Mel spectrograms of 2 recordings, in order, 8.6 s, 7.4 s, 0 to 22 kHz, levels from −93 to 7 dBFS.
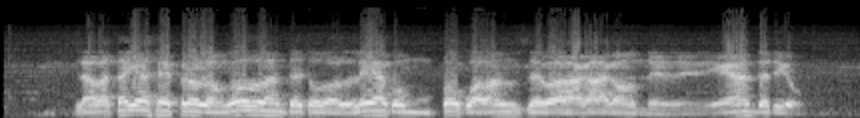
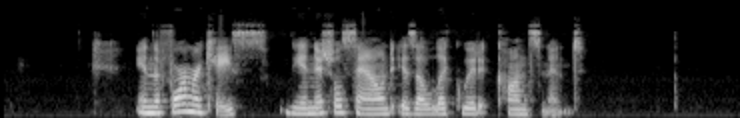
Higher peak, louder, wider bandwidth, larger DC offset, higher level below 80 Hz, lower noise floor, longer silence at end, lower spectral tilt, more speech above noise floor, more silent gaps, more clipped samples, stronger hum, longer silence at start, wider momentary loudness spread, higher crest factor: about the same, 0 dBFS vs -2 dBFS; first, -11 LUFS vs -18 LUFS; second, 7.8 kHz vs 9.6 kHz; neither; first, -52 dBFS vs -58 dBFS; second, -45 dBFS vs -73 dBFS; second, 0.6 s vs 1.6 s; first, -7 dB/octave vs -4 dB/octave; second, 35 dB vs 56 dB; neither; neither; neither; second, 0.45 s vs 0.9 s; second, 9 LU vs 13 LU; second, 10 dB vs 18 dB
